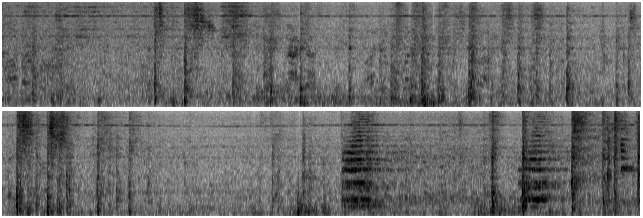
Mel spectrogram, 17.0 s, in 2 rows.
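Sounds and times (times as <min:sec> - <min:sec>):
train wheels clacking on rails: 0:00.0 - 0:17.0
locomotive horn blast: 0:13.0 - 0:14.0, 0:15.4 - 0:16.2.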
